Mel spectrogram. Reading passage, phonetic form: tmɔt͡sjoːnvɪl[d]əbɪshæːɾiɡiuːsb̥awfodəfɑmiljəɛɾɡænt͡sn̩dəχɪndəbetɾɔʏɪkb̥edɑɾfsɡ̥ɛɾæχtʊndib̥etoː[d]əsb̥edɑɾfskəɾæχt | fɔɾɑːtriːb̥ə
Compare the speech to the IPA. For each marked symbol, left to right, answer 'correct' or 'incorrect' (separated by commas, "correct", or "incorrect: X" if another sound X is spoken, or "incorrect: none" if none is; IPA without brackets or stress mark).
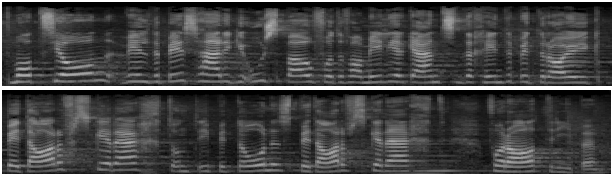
correct, incorrect: n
